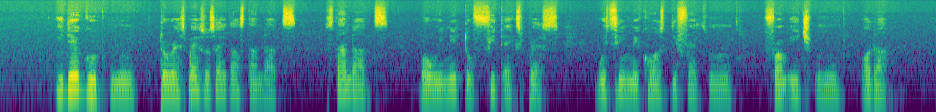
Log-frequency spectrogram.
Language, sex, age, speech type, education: Nigerian Pidgin, male, 30-45, spontaneous, tertiary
